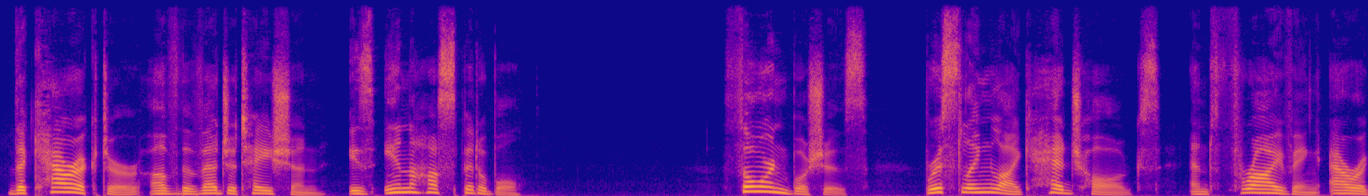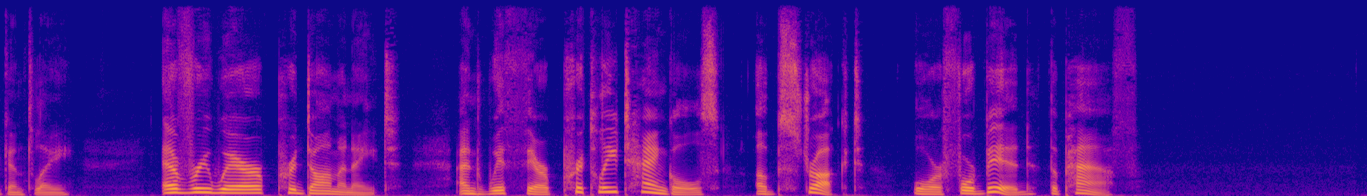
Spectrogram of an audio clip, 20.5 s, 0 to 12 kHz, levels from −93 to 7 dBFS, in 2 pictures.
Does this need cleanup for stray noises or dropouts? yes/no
no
